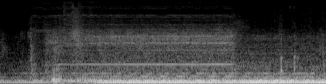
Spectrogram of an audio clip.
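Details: Turbo Chevrolet Silverado with new 1500cc injectors and new performance fuel pump, key on: steady electric whine about two seconds over a low hum then cuts off; fuel pump priming normally.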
